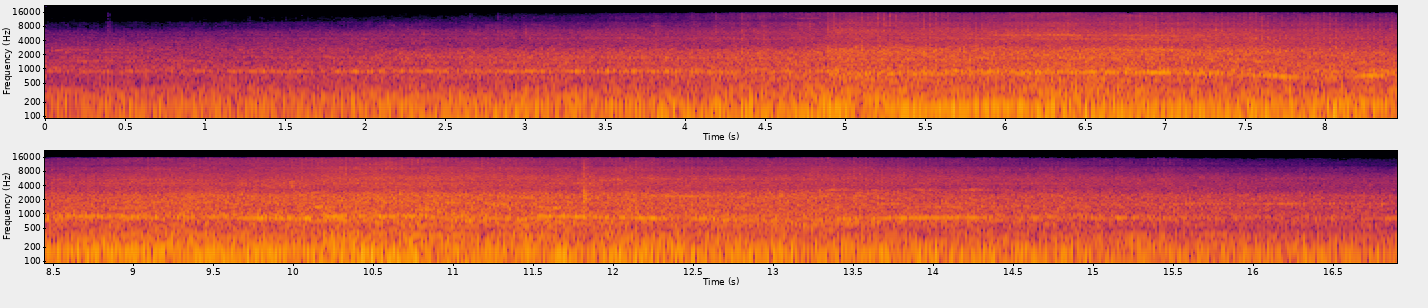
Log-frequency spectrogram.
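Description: Go-karts' small engines running as a group of karts approaches and passes on the track. The sound builds over the first few seconds, is loudest in the middle with an engine whine that dips in pitch as they go by, then eases off near the end.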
